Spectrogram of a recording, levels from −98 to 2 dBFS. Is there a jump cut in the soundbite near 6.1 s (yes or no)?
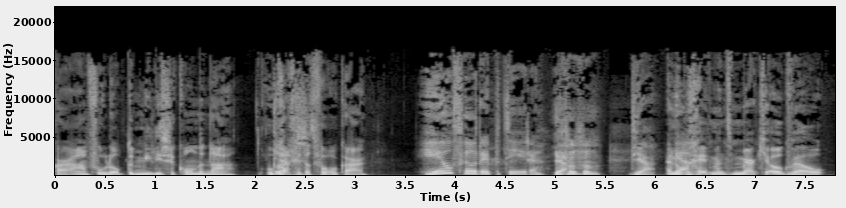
no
